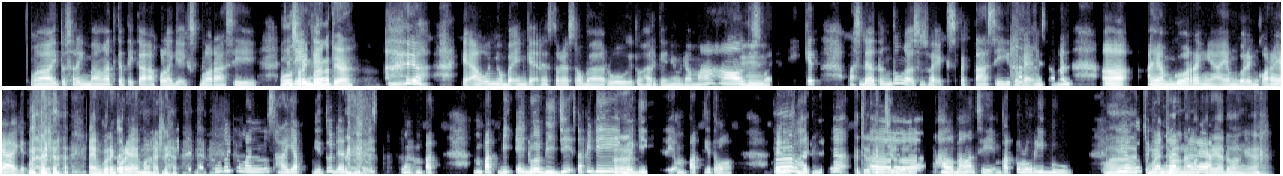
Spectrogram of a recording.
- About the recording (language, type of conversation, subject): Indonesian, podcast, Bagaimana pengalaman kamu memesan makanan lewat aplikasi, dan apa saja hal yang kamu suka serta bikin kesal?
- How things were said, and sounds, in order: other animal sound; chuckle; laughing while speaking: "Waduh"; laughing while speaking: "ada?"; laugh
